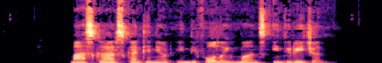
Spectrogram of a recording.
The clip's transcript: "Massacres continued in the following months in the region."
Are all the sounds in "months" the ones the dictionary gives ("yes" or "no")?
no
